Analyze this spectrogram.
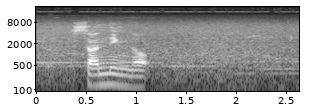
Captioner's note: speaking foreign language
